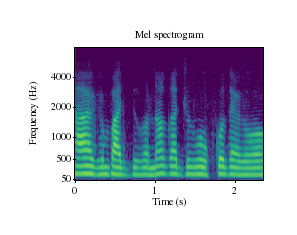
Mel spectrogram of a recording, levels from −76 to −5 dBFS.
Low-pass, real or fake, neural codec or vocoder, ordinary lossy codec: none; fake; codec, 16 kHz, 0.7 kbps, FocalCodec; none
